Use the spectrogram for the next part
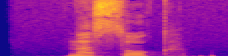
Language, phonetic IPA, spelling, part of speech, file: Russian, [nɐˈsok], носок, noun, Ru-носок.ogg
- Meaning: 1. sock 2. toe (of a boot, shoe or sock) 3. toe (of a foot or hoof; especially the tip of the toe) 4. projection, nose (e.g. of a plane) 5. diminutive of нос (nos, “nose”)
